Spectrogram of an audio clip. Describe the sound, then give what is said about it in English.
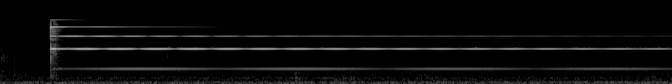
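A single meditation bell is struck once to end a meditation, ringing out clear and resonant, then sustaining a long, slowly pulsing tone that fades gently over several seconds, heard alone without any talking. “And at the sound of the bell, we'll end this meditation.”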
